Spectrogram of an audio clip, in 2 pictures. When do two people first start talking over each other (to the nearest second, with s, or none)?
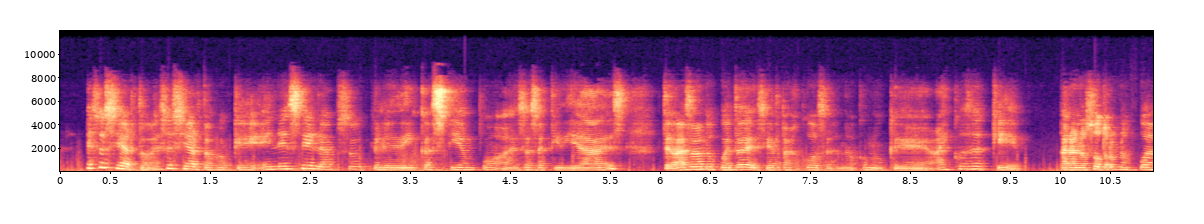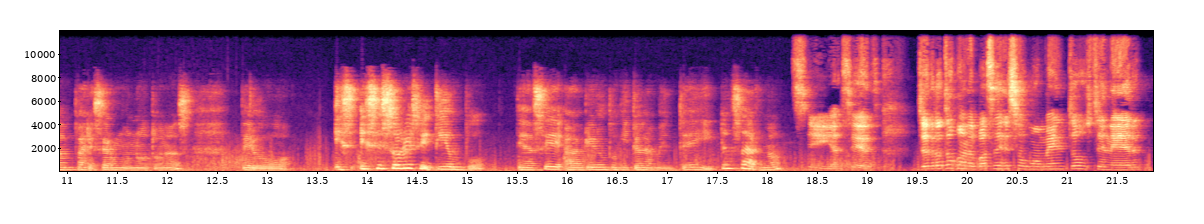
none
